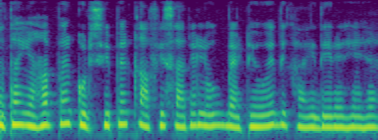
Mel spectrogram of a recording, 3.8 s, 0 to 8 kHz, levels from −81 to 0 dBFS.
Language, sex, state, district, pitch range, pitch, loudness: Hindi, female, Chhattisgarh, Bastar, 195-220 Hz, 210 Hz, -15 LUFS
